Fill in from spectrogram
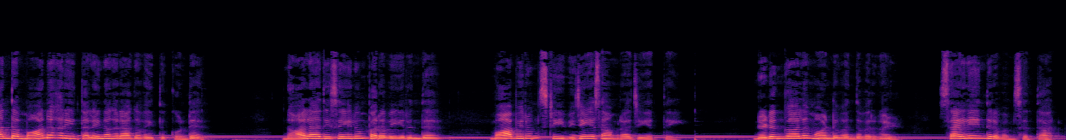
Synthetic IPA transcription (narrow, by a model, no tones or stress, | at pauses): ɐnd̪ɐmaːnɐɣɐɾɐɪt̪ːɐlɐɪnɐɣɐɾaːɣɐʋɐɪt̪ːɯkːɔɳɖɯ | naːlaːðɪsɐjɪlɯmpɐɾɐʋɐjɪɾɯnd̪ɐmaːbɛɾɯmsʈiːʋɪd͡ʒɐjɐsaːmɾaːd͡ʒɪjɐt̪ːɐɪ | nɛɽɯŋɡaːlɐmaːɳɖɯʋɐnd̪ɐʋɐɾɣɐɭ | sɐɪleːnd̪ɪɾɐʋɐmsɐt̪ːaːɾ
